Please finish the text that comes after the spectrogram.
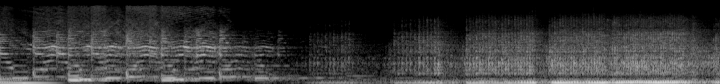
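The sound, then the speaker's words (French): A Ukrainian tractor's engine towing a Russian tank rumbles loudly, a heavy, steady low growl that builds over the second half, following a brief tonal passage at the start. No voices. “10 jours après le début de la guerre, un tracteur ukrainien tire un char russe.”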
